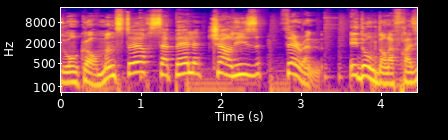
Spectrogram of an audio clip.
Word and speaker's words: Theron: de famille de l'actrice déjà certains le prononce theron avec la première syllabe accentuée et d'autre le prononce ce tron avec la deuxième syllabe accentuées mais charlize theron a grandi en afrique du sud et là bas ça se prononce plus comme fron un trône avec en plus l'accent du pays mais la plupart du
